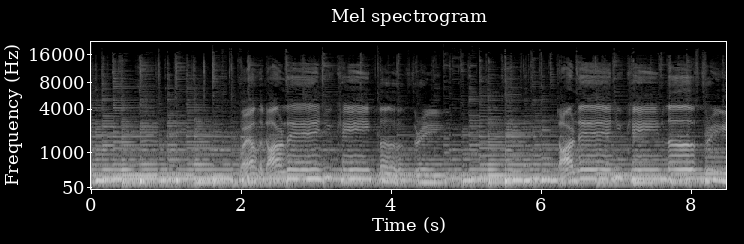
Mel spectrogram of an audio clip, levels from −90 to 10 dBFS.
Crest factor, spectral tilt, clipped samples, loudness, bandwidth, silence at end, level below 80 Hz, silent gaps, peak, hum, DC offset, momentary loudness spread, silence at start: 16 dB; -8 dB/octave; under 0.1%; -19 LUFS; 15 kHz; 0 s; -60 dBFS; none; -2 dBFS; none; under 0.1%; 5 LU; 0 s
